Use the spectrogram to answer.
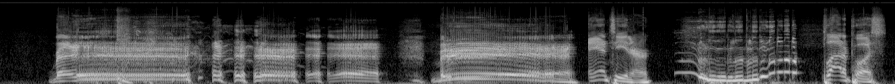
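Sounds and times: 
speech: 0.5 - 1.5, 2.1 - 8.9
person imitating a camel grunting: 0.5 - 5.9, 6.8 - 8.0.

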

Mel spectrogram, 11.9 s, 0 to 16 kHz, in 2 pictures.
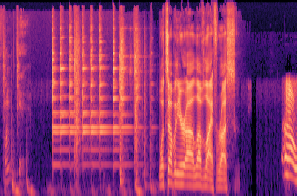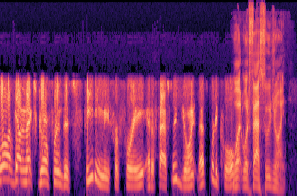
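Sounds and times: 
speech: 0.1 - 1.2, 3.2 - 4.8, 5.7 - 11.7
radio jingle with cowbell strikes: 1.0 - 3.3.

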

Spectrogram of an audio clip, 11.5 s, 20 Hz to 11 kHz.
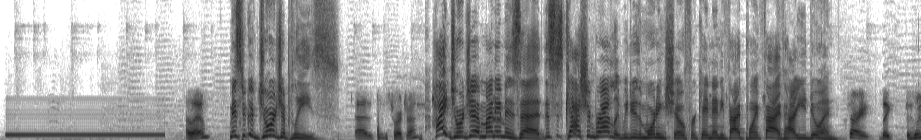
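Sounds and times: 
telephone dial tone while placing a call: 0.0 - 2.1
speech: 2.3 - 11.5.

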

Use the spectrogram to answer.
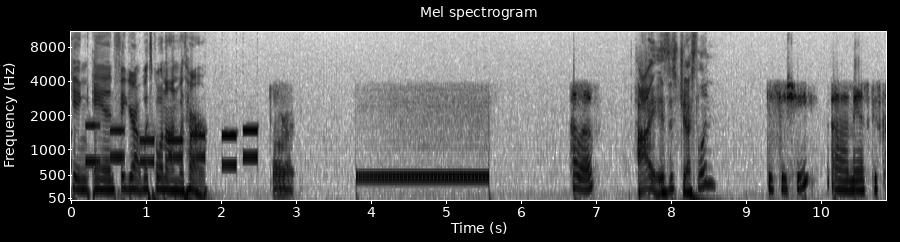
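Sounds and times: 
speech: 0.0 - 1.9, 2.7 - 3.0, 6.7 - 8.7, 9.3 - 10.8
phone line ringing with a steady electronic tone: 0.0 - 2.5, 3.8 - 5.6.

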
